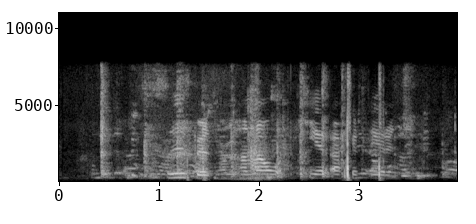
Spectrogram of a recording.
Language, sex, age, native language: Icelandic, male, 13, Icelandic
